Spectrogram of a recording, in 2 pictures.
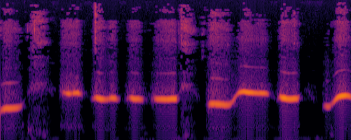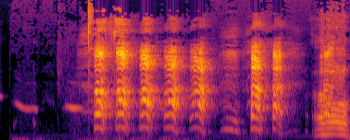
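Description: A lone person whistles a bouncy Disney tune in short, clear notes for several seconds, then loud, rhythmic bursts of laughter burst in and take over.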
